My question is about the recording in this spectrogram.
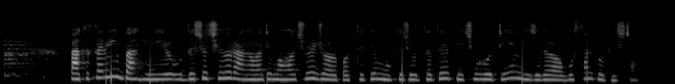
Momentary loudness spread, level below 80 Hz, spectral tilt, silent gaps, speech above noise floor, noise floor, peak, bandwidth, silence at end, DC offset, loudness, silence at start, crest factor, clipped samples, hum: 12 LU; -74 dBFS; -3.5 dB/octave; none; 21 dB; -59 dBFS; -16 dBFS; 8.2 kHz; 0.4 s; under 0.1%; -39 LUFS; 0.05 s; 22 dB; under 0.1%; none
